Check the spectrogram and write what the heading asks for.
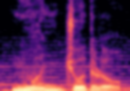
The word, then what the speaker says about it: मोहनजोदड़ो: कोशिश करते हैं मोहनजोदड़ो शब्द का सही उच्चारण है मुन जोदड़ो और सिंधी भाषा में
